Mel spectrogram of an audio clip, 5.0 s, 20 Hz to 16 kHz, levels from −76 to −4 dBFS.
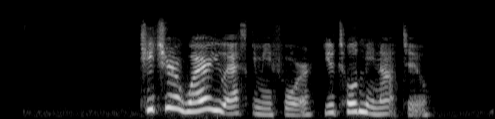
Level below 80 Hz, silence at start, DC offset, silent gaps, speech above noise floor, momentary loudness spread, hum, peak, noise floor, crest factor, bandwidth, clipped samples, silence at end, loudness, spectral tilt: -78 dBFS; 1.4 s; under 0.1%; none; 47 dB; 17 LU; none; -8 dBFS; -72 dBFS; 20 dB; 8.6 kHz; under 0.1%; 0.65 s; -24 LUFS; -4.5 dB/octave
